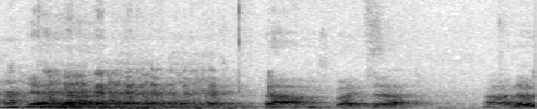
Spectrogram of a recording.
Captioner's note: audience laughs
